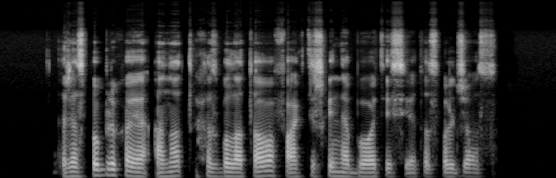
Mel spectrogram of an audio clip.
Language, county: Lithuanian, Šiauliai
